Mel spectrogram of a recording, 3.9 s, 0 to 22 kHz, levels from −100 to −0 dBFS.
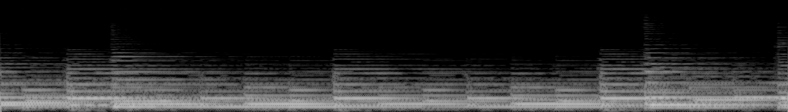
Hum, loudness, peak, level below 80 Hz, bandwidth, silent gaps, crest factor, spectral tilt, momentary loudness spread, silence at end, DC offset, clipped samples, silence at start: none; -33 LUFS; -18 dBFS; -72 dBFS; 3.3 kHz; none; 12 dB; -12 dB/octave; 5 LU; 0 s; under 0.1%; under 0.1%; 0 s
